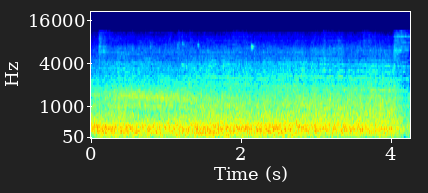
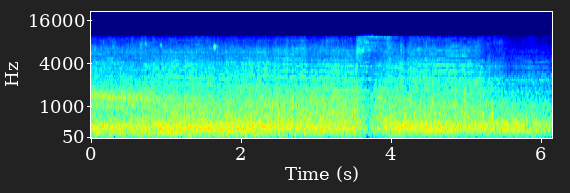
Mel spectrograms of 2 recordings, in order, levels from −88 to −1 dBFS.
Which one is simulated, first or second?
first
